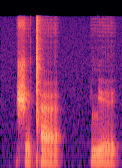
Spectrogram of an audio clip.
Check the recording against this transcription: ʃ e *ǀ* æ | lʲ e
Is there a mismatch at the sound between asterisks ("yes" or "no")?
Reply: no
